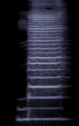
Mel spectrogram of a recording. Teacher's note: with a down tone, the whole word needs to go down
